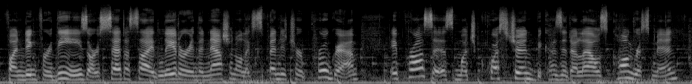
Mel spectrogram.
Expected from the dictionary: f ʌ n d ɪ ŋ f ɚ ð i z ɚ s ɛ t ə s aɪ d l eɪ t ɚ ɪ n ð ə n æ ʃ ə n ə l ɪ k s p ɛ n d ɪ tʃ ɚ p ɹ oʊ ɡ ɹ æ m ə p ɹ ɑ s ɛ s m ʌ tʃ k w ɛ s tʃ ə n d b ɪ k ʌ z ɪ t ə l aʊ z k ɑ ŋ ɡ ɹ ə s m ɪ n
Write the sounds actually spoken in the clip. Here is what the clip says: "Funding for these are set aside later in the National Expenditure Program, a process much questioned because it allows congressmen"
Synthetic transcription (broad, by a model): f ʌ n d ɪ ŋ f ɚ ð i z ɚ s ɛ t ə s aɪ d l eɪ t ɚ ɪ n ð ə n æ ʃ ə n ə l ɪ k s p ɛ n d ɪ tʃ ɚ p ɹ oʊ ɡ ɹ æ m ə p ɹ ɑ s ɛ s m ʌ tʃ k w ɛ s tʃ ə n b ɪ k ʌ z ɪ t ə l aʊ z k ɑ ŋ ɡ ɹ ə s m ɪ n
